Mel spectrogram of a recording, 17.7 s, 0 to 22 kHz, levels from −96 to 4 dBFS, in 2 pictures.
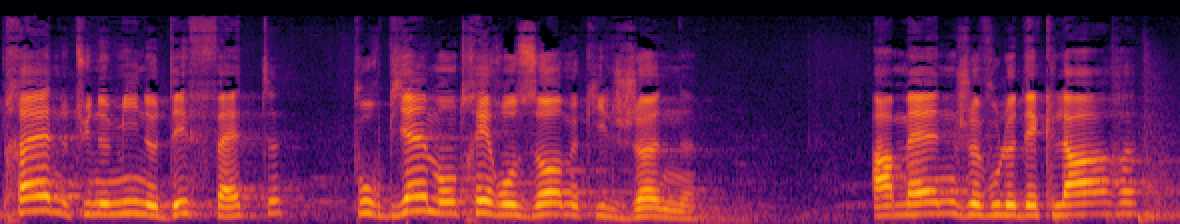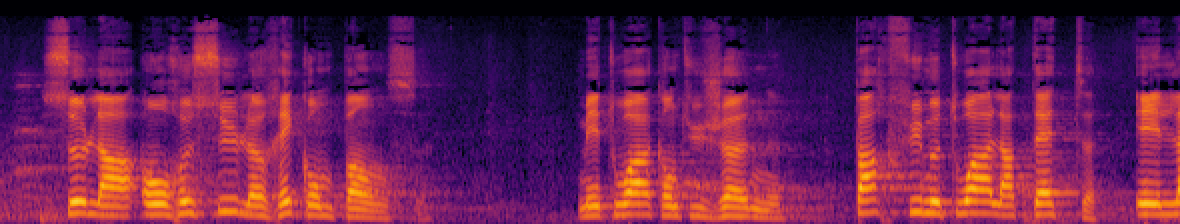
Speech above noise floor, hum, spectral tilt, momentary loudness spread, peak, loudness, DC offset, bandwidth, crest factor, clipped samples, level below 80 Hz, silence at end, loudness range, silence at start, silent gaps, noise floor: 39 dB; none; -4 dB/octave; 14 LU; -4 dBFS; -19 LUFS; under 0.1%; 16 kHz; 16 dB; under 0.1%; -60 dBFS; 0 s; 4 LU; 0 s; none; -58 dBFS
